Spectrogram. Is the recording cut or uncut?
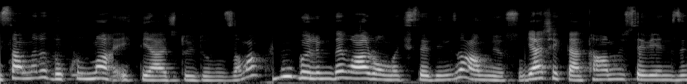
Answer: cut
